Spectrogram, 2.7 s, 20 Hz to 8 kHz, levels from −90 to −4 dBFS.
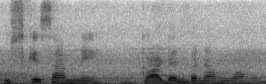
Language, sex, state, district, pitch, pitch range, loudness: Hindi, male, Madhya Pradesh, Dhar, 200 Hz, 190-210 Hz, -16 LUFS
